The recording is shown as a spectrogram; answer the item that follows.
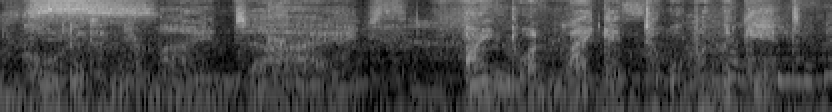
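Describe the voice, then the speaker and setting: A man whispers in a put-on character voice against loud background noise. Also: moderate pace. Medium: short film. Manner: measured, solemn.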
